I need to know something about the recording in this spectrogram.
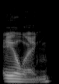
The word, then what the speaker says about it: Ayling: there who they named ayling a-y-l-i-n-g like as in sickly it sounds like he does sound like that but it's spelled differently it's spelled spelled in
